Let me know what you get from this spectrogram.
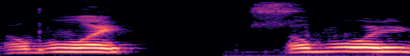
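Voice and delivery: bracing for the roll; nervous excitement. Real, not acted. Nervous before the dice roll.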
